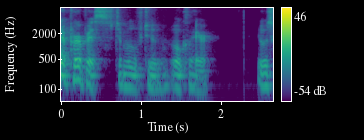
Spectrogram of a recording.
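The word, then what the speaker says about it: Eau Claire: We didn't know how to pronounce Oaklair. We pronounced it Uklair.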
